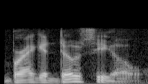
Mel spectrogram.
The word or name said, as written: braggadocio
